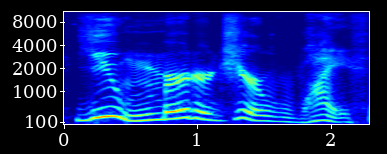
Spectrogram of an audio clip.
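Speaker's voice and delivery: loud, very drawn-out mock accusation; theatrical public denunciation; hammed-up accusation. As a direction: stretch each word high, imitating her meltdown. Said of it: "And she loses her shit".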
